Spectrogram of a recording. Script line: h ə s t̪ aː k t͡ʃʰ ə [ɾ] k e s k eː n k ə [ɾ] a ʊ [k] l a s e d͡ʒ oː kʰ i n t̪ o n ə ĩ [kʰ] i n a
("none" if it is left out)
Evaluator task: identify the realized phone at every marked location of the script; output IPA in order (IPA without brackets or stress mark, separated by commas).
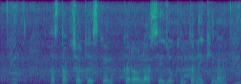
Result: ɾ, ɾ, none, kʰ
